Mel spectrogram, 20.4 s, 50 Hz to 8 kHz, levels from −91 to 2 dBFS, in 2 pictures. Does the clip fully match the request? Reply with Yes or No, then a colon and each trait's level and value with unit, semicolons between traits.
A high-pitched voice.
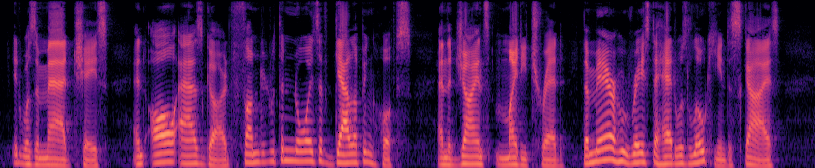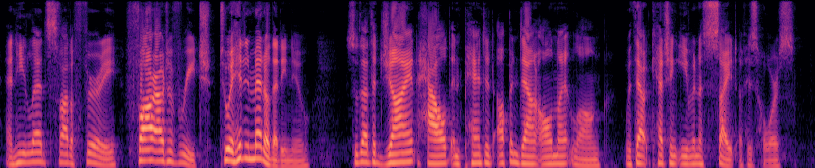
No: low, 135 Hz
